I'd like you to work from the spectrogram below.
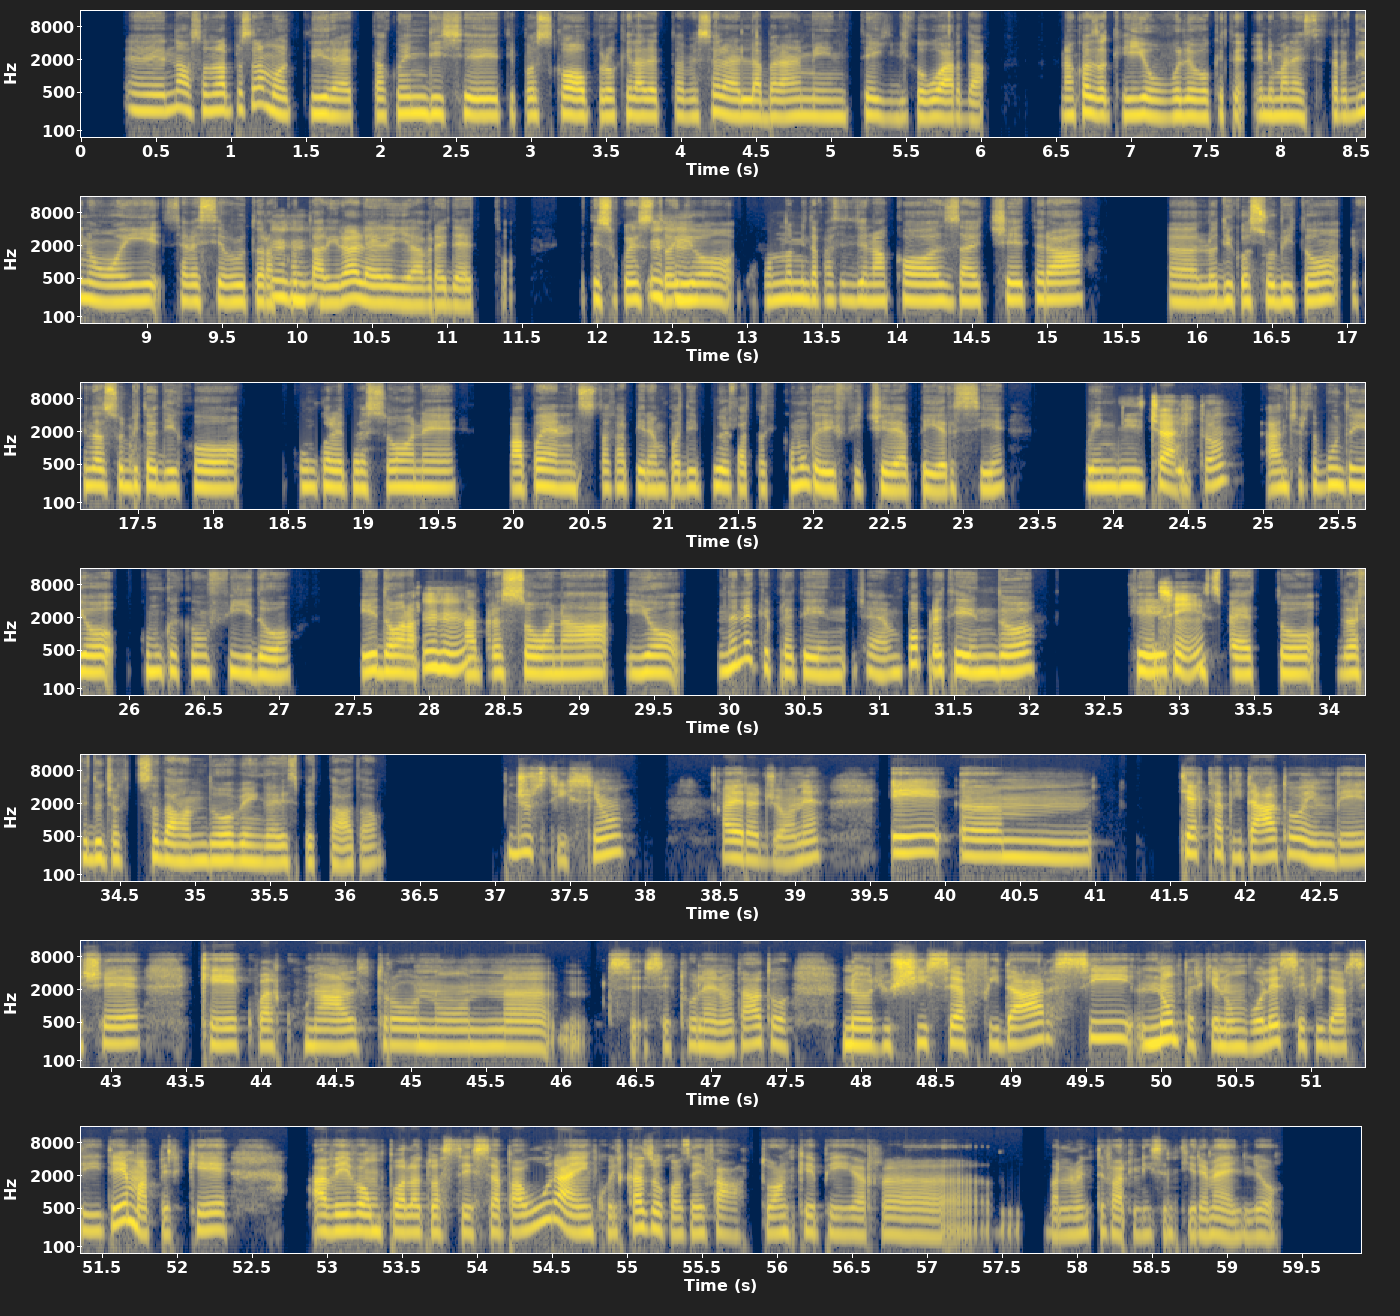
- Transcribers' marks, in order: door; other background noise; unintelligible speech; "cioè" said as "ceh"
- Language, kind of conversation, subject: Italian, podcast, Come si costruisce la fiducia necessaria per parlare apertamente?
